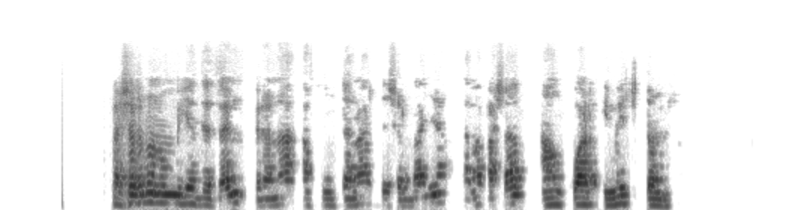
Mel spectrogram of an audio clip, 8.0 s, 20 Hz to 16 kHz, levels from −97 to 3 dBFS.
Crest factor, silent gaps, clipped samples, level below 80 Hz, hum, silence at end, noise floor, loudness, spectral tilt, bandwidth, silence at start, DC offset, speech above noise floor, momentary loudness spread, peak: 20 dB; 2.47-2.55 s, 4.54-4.62 s, 5.28-5.40 s, 6.40-6.46 s; under 0.1%; -64 dBFS; none; 1.25 s; under -90 dBFS; -25 LUFS; -9.5 dB/octave; 5.2 kHz; 1.15 s; under 0.1%; over 66 dB; 10 LU; -6 dBFS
